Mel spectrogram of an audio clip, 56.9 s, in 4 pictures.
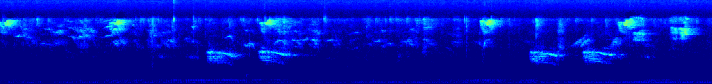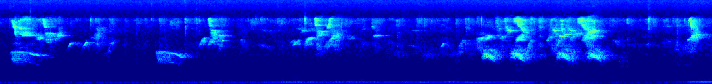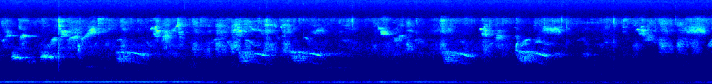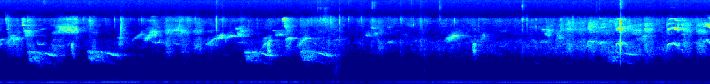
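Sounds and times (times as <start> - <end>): wild birds chirping: 0.0 - 56.9.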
